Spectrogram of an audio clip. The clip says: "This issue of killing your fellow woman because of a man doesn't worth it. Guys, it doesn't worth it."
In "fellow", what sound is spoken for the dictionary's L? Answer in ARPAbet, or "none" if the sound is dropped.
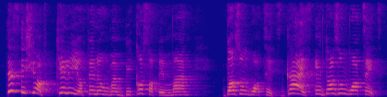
L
